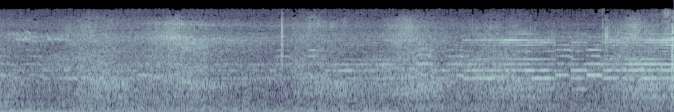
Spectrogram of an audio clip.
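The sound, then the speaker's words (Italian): An ambulance or carabinieri siren wails in slow rising and falling sweeps, faint beneath the steady rumble and road noise of a car interior, with the siren coming from behind the car. “Ah, l'ambulanza. o i carabinieri che non si sa da dove cazzo deve passare.”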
